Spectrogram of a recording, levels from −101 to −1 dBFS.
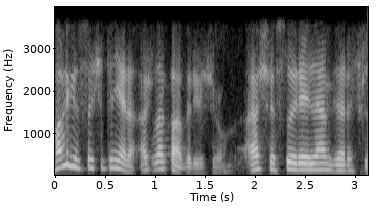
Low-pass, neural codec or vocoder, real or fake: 3.6 kHz; codec, 16 kHz, 2 kbps, FunCodec, trained on Chinese and English, 25 frames a second; fake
